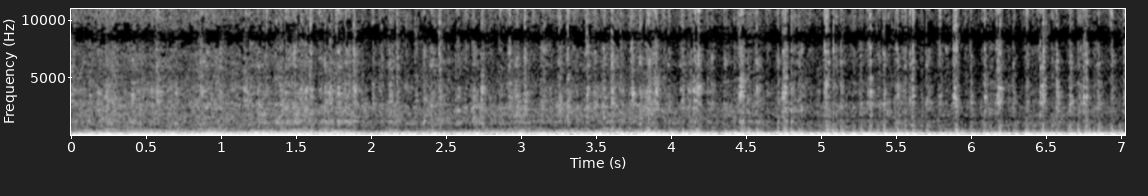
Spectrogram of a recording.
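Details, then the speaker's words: 383 stroker V8 in a 1972 Chevrolet Camaro, sat since 2011, with a large hydraulic flat-tappet cam: loose, lumpy idle with sharp ticking puffs on the firing pulses from a leaking exhaust header, strong enough to blow a rag. "let's slip it on the header there is what is pretty much just sounding terrible"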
